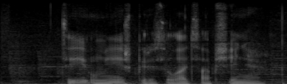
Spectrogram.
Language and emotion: Russian, neutral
